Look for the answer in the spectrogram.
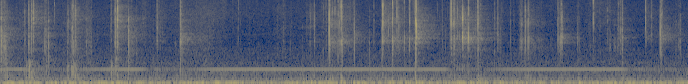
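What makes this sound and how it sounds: Long nails scratch and scrape across the surface of a solid light-blue bar of soap with holes dug into it. The result is a rapid run of dry, bright scratchy strokes and short clicks, with a faint steady low hum underneath.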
